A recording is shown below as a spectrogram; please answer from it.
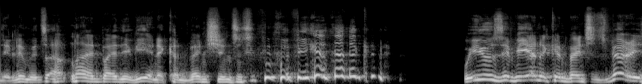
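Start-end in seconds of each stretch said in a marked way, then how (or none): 2.5-3.9 laughing. Real, not acted. Cracks up at the word.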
